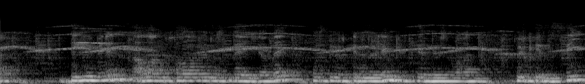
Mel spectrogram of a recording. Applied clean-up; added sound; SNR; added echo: none; Bird; 19 dB; reverberation time 0.9 s.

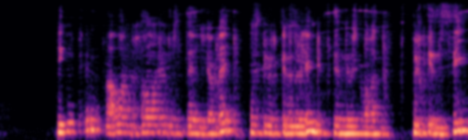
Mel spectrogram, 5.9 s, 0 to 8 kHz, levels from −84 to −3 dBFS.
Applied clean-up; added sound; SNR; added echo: neural mask model DeepFilterNet 3.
